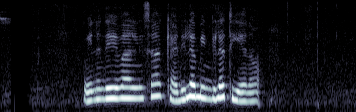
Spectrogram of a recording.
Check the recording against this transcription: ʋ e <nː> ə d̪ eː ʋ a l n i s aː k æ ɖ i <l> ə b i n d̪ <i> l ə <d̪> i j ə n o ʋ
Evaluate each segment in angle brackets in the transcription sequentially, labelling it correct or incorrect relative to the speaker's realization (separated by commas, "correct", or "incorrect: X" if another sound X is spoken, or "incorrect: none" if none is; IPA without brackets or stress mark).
incorrect: n, correct, correct, incorrect: t̪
